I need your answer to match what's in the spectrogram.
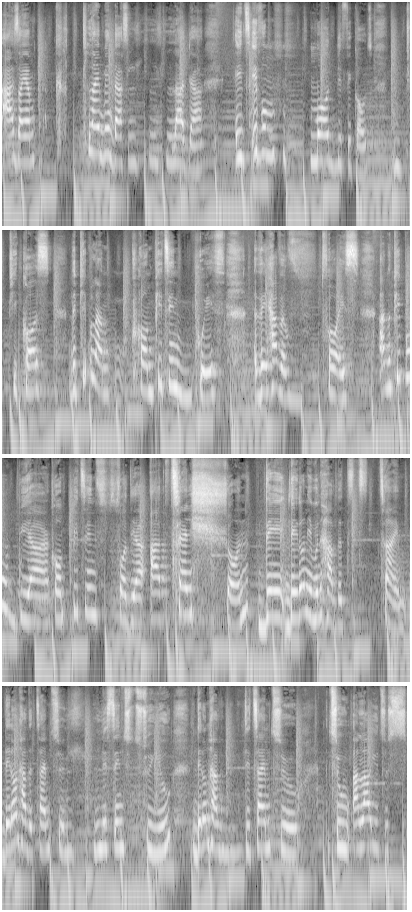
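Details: Adult woman, aspiring public speaker, who stutters and reports secondary movements (mouth shaking, eye twitching) and word-avoidance; has just started speech therapy; stuttering.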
